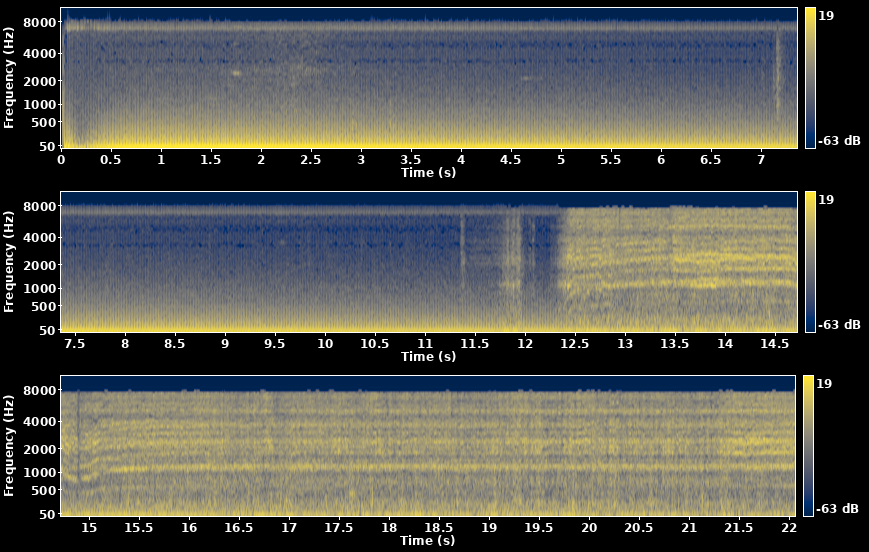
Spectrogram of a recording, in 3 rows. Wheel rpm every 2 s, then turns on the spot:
0, 0, 0, 0, 0, 0, 100, 130, 160, 160, 160.
none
